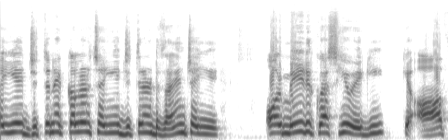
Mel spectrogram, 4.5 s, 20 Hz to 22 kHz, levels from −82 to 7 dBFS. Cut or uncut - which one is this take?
uncut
